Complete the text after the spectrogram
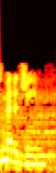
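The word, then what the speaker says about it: Medellín: It's Medellin. – Yeah, even though it's spelled like Medellin. Medellin.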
